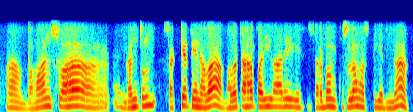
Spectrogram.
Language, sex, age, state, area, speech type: Sanskrit, male, 18-30, Uttar Pradesh, urban, conversation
